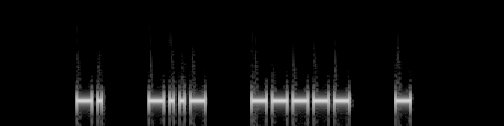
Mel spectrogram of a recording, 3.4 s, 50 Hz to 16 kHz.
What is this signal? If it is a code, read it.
Morse code, heard as a keyed tone, about 36 wpm, spaced as for 20 wpm, 700 Hz. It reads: NX0T
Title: USA Call Signs - 4 Characters - 3x Character Spacing - 35wpm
